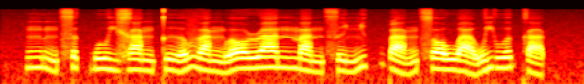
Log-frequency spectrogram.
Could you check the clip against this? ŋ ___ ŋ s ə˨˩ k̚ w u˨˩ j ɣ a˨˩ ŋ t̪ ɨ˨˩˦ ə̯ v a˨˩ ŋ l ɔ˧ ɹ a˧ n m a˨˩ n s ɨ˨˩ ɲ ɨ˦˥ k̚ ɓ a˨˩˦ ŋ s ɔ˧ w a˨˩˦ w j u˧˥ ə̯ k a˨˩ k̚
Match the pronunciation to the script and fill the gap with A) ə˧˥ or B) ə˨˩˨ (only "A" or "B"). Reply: B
